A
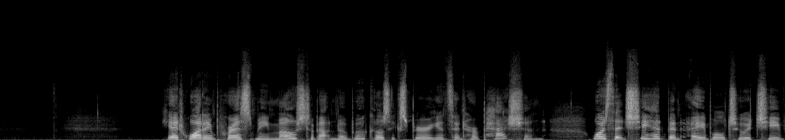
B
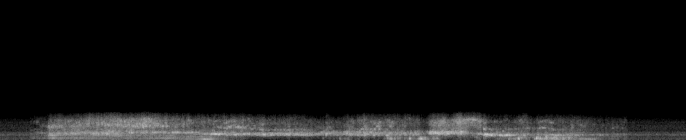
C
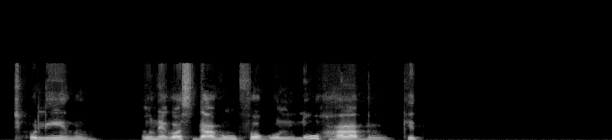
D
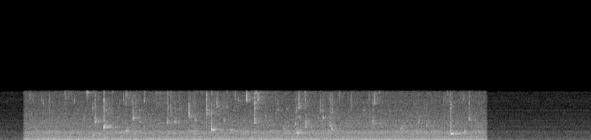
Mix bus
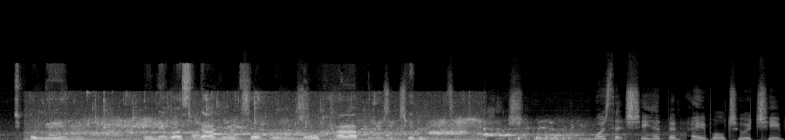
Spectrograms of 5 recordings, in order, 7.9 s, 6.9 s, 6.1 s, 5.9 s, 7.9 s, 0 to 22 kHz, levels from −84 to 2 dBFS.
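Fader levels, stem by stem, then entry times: −6.0, +0.5, +1.0, −11.5 decibels; 0.00, 0.00, 0.00, 0.00 seconds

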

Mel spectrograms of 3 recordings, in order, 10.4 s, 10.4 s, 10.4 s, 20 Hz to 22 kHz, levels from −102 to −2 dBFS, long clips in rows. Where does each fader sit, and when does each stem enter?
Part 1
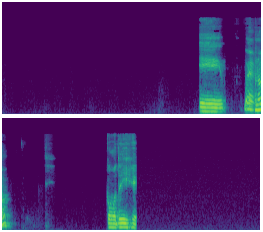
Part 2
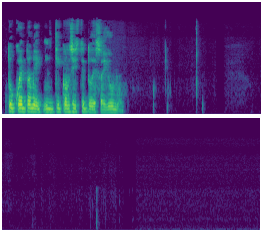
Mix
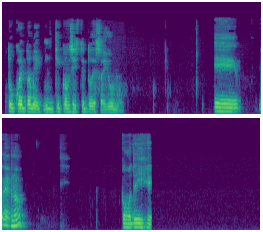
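−5.5, −5.0 decibels; 0.30, 0.00 seconds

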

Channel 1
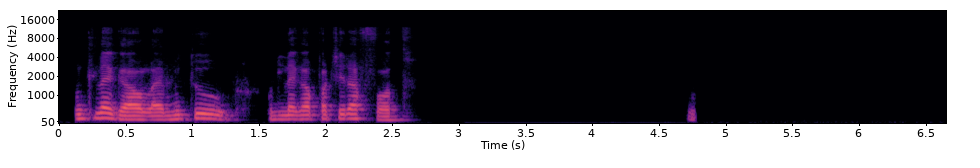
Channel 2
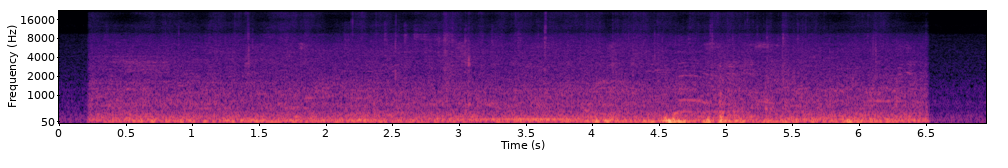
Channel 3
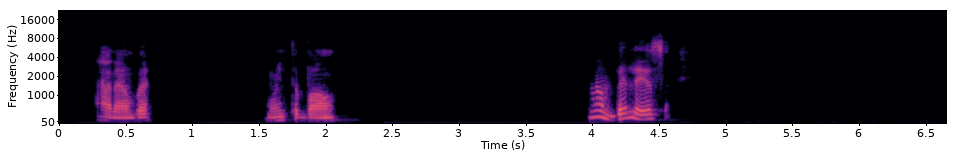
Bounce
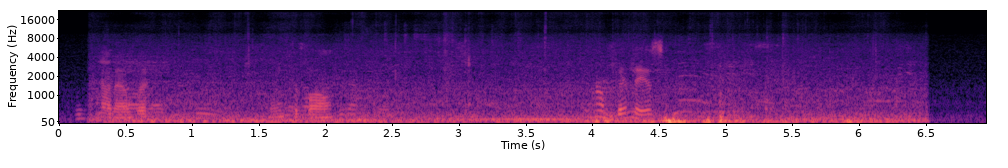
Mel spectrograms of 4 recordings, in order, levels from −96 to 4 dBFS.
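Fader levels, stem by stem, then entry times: −10.5, −6.0, +1.0 decibels; 0.00, 0.00, 0.00 seconds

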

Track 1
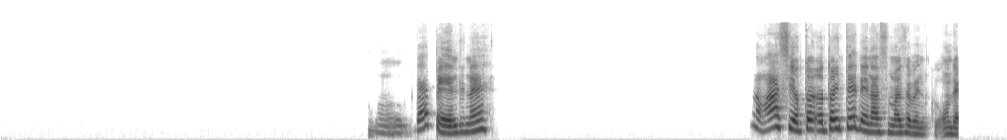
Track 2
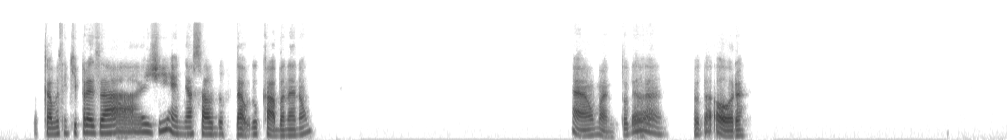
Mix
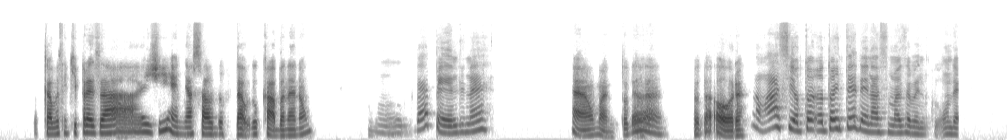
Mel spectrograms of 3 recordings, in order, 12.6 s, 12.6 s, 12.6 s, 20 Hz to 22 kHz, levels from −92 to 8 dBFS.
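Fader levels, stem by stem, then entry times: −10.5, 0.0 decibels; 0.00, 0.00 seconds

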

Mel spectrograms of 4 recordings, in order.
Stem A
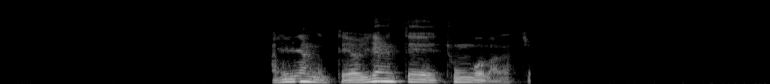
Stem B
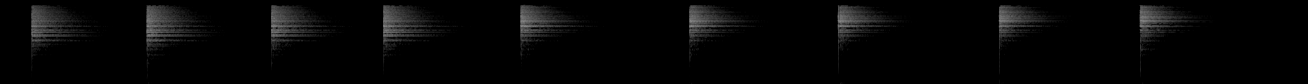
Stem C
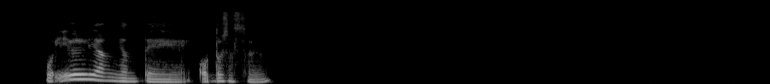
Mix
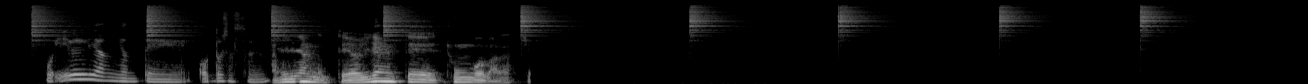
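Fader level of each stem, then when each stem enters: −2.5, −7.0, −3.5 decibels; 0.00, 0.00, 0.00 seconds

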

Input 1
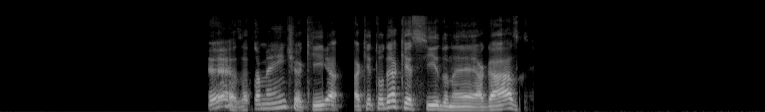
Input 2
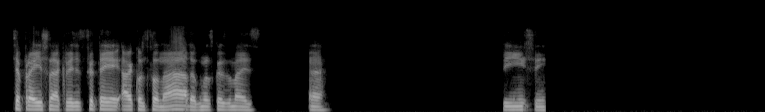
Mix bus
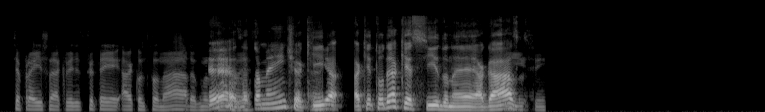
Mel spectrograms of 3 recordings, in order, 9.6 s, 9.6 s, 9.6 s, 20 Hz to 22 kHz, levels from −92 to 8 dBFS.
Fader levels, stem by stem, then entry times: −1.0, −18.0 decibels; 0.00, 0.00 seconds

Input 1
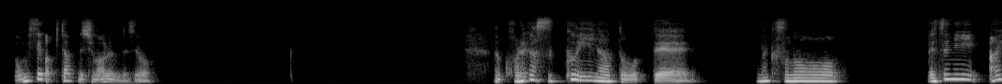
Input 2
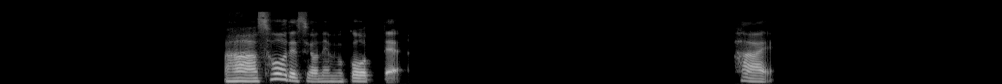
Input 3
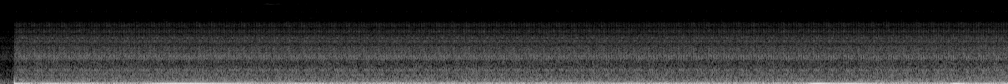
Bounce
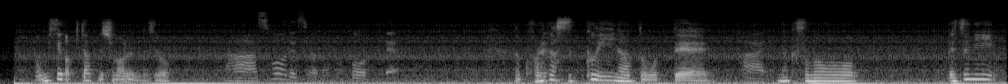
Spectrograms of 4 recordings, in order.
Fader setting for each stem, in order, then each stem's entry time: 0.0, −13.5, −7.5 decibels; 0.20, 0.00, 0.00 seconds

